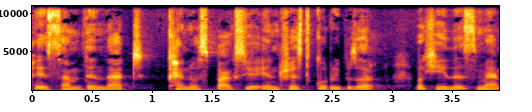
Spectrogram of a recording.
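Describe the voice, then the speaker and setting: This woman's voice sits very deep and low, with a dark, mellow tone. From Botswana. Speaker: virology researcher, PhD student. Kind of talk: interview.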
